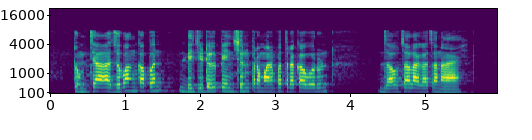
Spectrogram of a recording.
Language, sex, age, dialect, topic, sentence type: Marathi, male, 31-35, Southern Konkan, banking, statement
